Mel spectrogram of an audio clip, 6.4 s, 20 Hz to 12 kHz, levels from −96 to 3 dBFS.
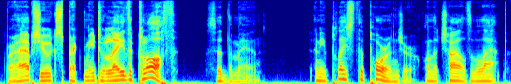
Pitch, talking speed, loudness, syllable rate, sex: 115 Hz, 190 wpm, -21 LUFS, 5.0 syllables/s, male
